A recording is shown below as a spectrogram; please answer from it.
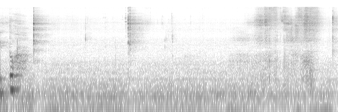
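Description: A few light clicks of chopsticks against a plate, then a soft, hissy slurp of spicy instant noodles being sucked into the mouth near the end.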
